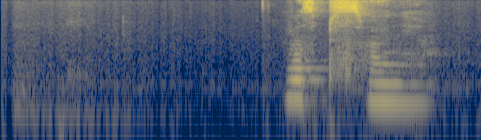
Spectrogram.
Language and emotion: Russian, neutral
